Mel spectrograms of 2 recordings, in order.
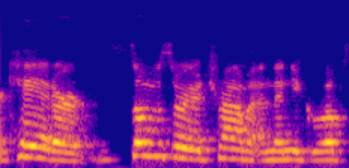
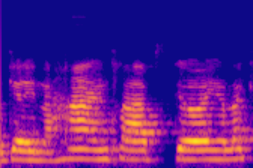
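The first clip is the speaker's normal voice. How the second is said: usual speaking voice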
